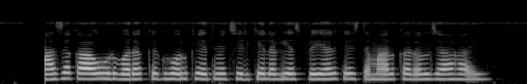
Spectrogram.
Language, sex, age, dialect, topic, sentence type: Magahi, female, 51-55, Central/Standard, banking, statement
